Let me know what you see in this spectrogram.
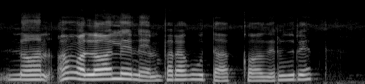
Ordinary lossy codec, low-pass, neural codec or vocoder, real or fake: none; none; codec, 44.1 kHz, 7.8 kbps, DAC; fake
